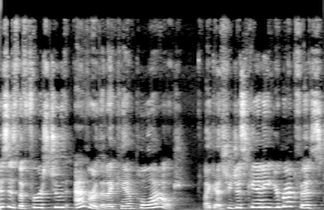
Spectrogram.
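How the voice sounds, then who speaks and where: This is a put-on character voice, squeaky and full of very wide pitch swings. The pace is moderate. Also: woman, extremely high pitch for a woman. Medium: read story. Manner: blunt, sassy.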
